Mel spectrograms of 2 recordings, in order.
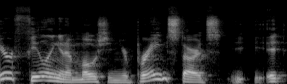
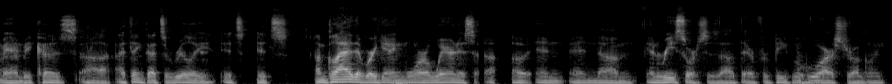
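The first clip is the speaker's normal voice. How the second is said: still choked up, softer; 5 semitones lower, 5 dB quieter than usual. Real, not acted. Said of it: "I am getting choked up".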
